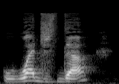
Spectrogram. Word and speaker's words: Wadjda: Alors, c'est Wajda.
